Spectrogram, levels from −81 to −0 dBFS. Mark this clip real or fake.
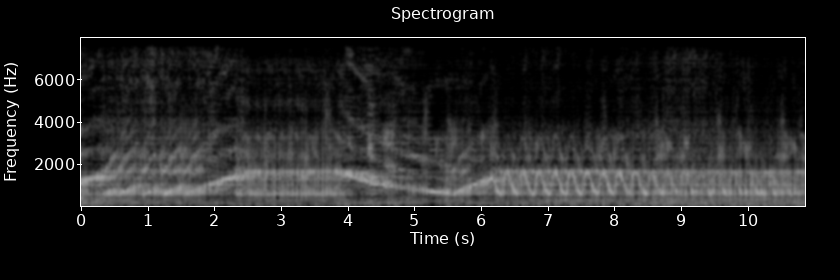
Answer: fake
